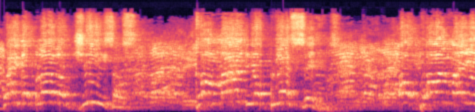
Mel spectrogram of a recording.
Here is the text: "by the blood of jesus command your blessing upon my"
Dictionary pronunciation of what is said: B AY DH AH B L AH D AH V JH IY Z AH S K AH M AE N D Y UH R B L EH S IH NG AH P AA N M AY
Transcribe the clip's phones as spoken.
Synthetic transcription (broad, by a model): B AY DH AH B L AH D AH V JH IY Z AH S K AH M AE N D Y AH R B L EH S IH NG AH P AA N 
